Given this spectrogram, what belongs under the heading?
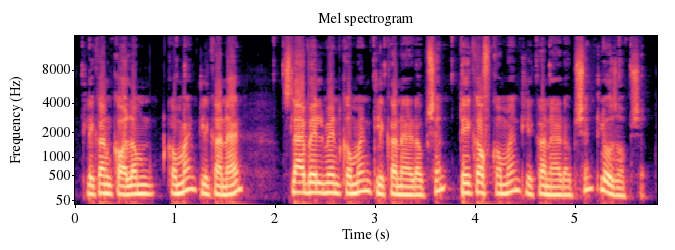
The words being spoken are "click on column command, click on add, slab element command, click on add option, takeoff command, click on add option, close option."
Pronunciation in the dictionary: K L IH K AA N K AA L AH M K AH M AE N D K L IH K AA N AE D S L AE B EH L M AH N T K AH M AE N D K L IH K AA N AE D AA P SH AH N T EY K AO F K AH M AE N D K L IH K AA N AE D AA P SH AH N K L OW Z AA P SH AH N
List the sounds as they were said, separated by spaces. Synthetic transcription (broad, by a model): K L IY K AA N K AA L AH M K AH M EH N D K L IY K AA N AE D S L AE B EH L M AH N T K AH M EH N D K L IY K AA N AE D AA P SH AH N T EY K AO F K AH M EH N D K L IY K AA N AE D AA P SH AH N K L OW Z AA P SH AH N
